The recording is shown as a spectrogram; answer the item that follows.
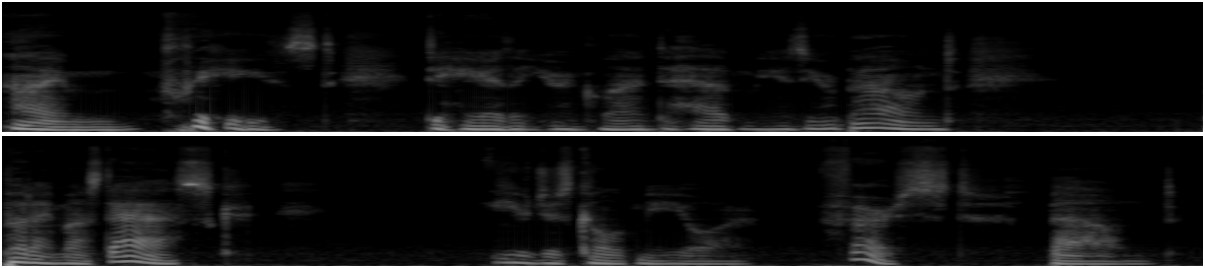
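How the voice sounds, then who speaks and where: Man voicing a deep, husky, possessive demon. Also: lively intonation, no echo, heavily acted. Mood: puzzled, suspicious. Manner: formal, measured, menacing yet deferential. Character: proud, possessive, devoted demon bound to a sorcerer master. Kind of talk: scripted roleplay audio drama monologue.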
